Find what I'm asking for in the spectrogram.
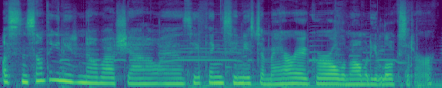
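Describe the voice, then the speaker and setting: A woman's voice: mid-range voice, fairly even intonation, rapid-fire, a little mellow, soft background music, lightly acted. A woman voicing a sly, flirtatious, confident female bat thief in a fan cartoon dub, with a teasing, casual drawl. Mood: amused.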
